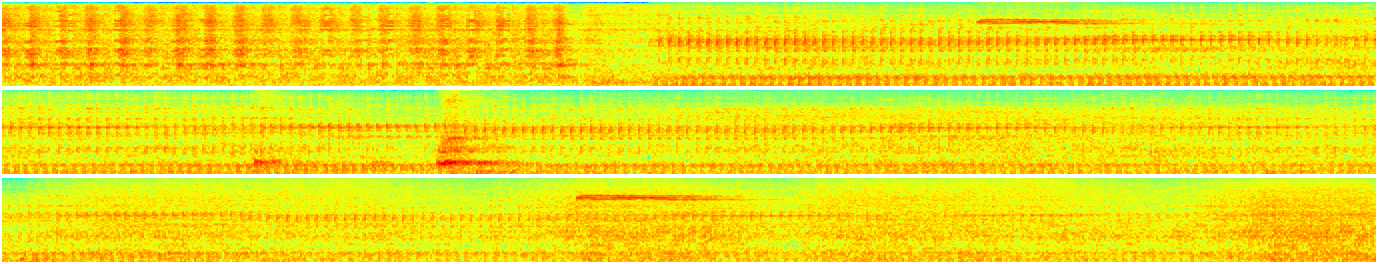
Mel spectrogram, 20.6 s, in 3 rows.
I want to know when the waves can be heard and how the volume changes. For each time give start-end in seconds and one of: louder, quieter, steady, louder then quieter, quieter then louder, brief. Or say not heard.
0.0-20.5 louder.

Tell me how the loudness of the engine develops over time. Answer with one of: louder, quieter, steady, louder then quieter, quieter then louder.
quieter.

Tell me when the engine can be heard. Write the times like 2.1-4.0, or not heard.
0.0-20.5.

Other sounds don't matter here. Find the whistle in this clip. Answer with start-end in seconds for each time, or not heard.
4.8-5.7, 16.6-17.4.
